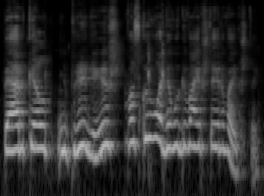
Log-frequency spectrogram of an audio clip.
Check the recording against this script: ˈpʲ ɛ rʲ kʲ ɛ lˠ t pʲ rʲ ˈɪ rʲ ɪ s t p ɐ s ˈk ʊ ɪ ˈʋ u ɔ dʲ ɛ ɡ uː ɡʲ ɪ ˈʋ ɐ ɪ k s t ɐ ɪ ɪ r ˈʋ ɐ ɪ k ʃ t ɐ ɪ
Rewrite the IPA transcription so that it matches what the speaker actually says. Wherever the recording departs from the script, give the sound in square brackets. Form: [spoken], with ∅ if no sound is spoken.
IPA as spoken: ˈpʲ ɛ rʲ kʲ ɛ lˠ t pʲ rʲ ˈɪ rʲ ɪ [ʃ] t p ɐ s ˈk ʊ ɪ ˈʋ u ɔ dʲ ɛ ɡ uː ɡʲ ɪ ˈʋ ɐ ɪ k [ʃ] t ɐ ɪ ɪ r ˈʋ ɐ ɪ k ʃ t ɐ ɪ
